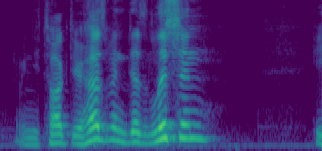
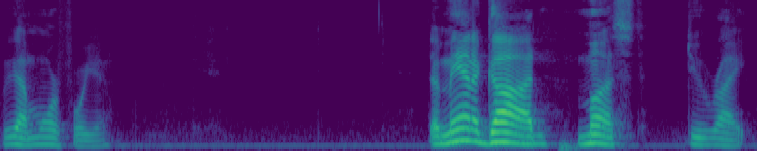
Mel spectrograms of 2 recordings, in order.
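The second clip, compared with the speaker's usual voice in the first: ordinary talk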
